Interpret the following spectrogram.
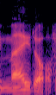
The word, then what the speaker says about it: Madoff: So Bernie Madoff with the money.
